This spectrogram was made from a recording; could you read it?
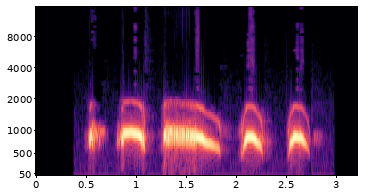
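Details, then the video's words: Spotted dove song of the Giọng Kim two-ending type, played to lure wild doves: a soft lead-in note, a short coo, a long wavering coo sliding downward, then two crisp arched coos, clean and free of other sounds. "Cu gáy Giọng Kim 2 hậu víp kích bổi nhanh nổi/Tiếng cu gáy kích bổi nhanh gáy/cu rừng nghe về ngay"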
